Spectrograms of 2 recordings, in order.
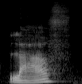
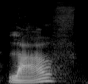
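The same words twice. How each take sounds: No difference in how they are said.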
